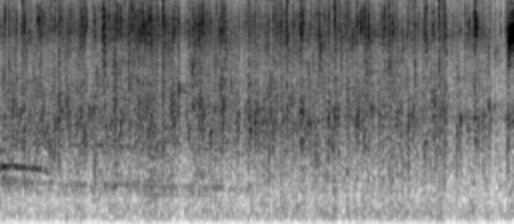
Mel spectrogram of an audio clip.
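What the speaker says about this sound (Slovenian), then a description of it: "En aplavz za ekipi." A studio audience claps for two competing primary-school teams on a quiz show, producing a lively, sustained round of applause that stays loud for several seconds before tapering slightly.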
